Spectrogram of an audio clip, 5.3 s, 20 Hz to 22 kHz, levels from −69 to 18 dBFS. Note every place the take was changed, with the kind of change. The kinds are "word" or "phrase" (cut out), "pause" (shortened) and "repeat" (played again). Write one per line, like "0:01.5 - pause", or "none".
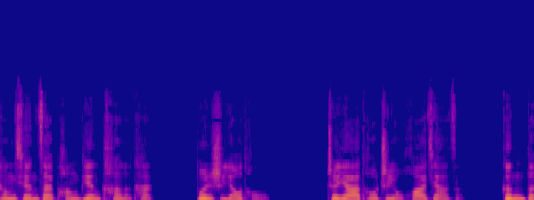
0:02.8 - pause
